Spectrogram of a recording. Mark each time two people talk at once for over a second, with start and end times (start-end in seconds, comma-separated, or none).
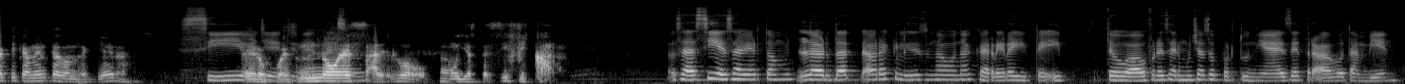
2.4-3.7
